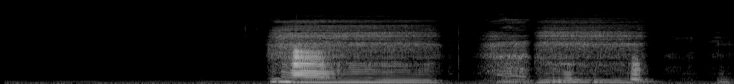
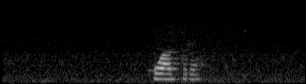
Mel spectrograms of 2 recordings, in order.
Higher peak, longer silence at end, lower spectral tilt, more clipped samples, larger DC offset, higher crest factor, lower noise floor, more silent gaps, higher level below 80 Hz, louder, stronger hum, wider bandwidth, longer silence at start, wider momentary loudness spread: first, -4 dBFS vs -12 dBFS; second, 0 s vs 1.05 s; about the same, -4 dB/octave vs -4.5 dB/octave; neither; neither; first, 30 dB vs 24 dB; first, -60 dBFS vs -56 dBFS; neither; first, -60 dBFS vs -74 dBFS; about the same, -29 LUFS vs -30 LUFS; neither; first, 11.5 kHz vs 9 kHz; first, 2.65 s vs 1.55 s; second, 19 LU vs 28 LU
